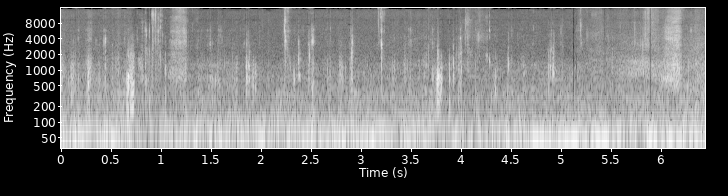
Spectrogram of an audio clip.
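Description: A person biting and chewing a flaky filled pastry close to a clip-on microphone: irregular crackles, crunches and wet mouth clicks, over a steady low hum.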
